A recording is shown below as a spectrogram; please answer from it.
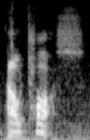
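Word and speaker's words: αὐτός: Alpha upsilon is a fourth diphthong. It's pronounced like the AU in sauerkraut, so autos.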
